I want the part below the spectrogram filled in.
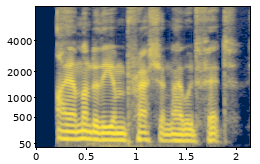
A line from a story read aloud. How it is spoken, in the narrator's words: she said flatly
